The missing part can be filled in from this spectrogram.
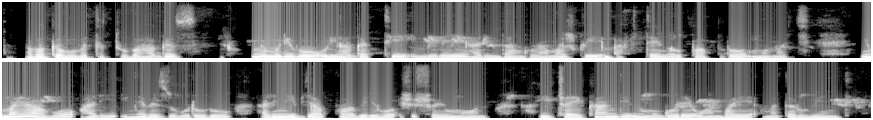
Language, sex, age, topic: Kinyarwanda, female, 18-24, government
